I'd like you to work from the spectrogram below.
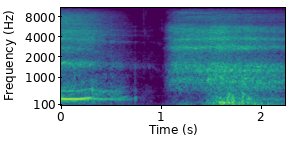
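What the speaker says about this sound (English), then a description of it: "take a deep breath in." A person takes a deep breath, a long hissing inhale followed by a brief pause, then a strong, airy exhale close to the microphone.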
